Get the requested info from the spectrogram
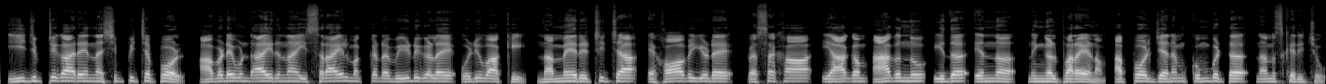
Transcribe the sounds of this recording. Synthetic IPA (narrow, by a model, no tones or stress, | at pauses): iːd͡ʑip̚tuɣaːɾe̞nɐɕipːit͡ɕːɐpːo̞ːɭɐʋiɽe̞uɳɖaːjiɾunːɐisraːjeːlmɐkːɐɽeʋiːɽuɣɐɭe̞ʔo̞ɻiʋaːkːinɐmːe̞ɾeʈʂit͡ɕːɐjeho̞ːʋɐjuɽe̞pesɐhaːjaːɡɐmaːɣunːuiðɨʔe̞nːɨniŋːɐɭpɐrɐjɐɳɐ̰mɐpːo̞ːɭd͡ʑe̞nɐmkumbiʈːɨnɐmɐskɐɾit͡ɕːṵ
